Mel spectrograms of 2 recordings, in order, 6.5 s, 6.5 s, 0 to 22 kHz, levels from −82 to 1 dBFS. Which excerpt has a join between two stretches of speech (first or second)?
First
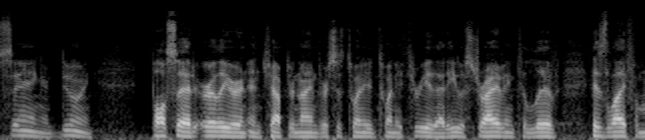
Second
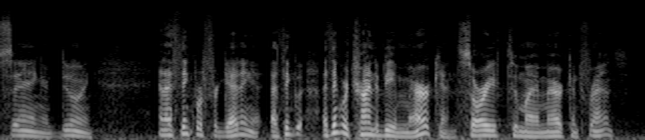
first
